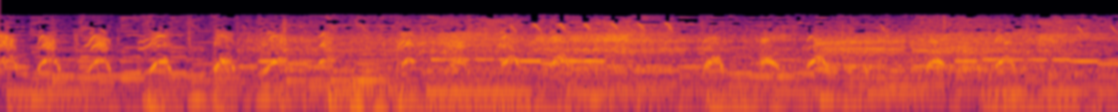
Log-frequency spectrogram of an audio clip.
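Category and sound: animal, sheep bleating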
